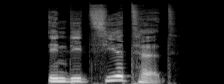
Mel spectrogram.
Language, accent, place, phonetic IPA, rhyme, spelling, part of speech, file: German, Germany, Berlin, [ɪndiˈt͡siːɐ̯tət], -iːɐ̯tət, indiziertet, verb, De-indiziertet.ogg
- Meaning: inflection of indizieren: 1. second-person plural preterite 2. second-person plural subjunctive II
